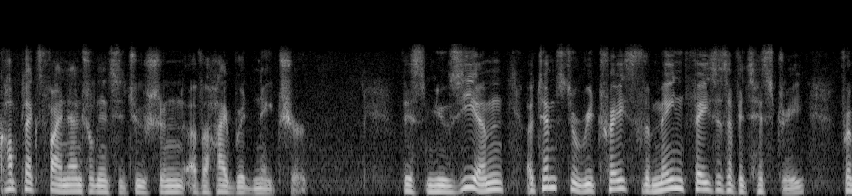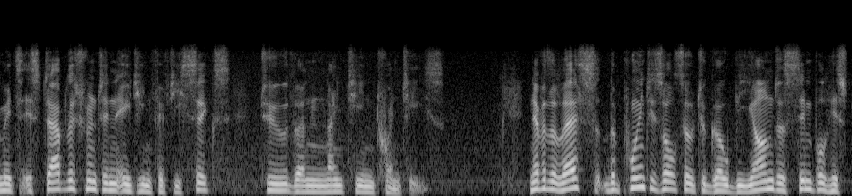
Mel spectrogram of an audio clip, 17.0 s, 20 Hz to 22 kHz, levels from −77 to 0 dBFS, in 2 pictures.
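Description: There are no technical faults to describe in time order in this speech clip.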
